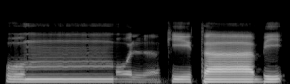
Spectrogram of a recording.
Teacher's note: Ada mim bertasydid. Harus dipanjangkan atau didengungkan.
